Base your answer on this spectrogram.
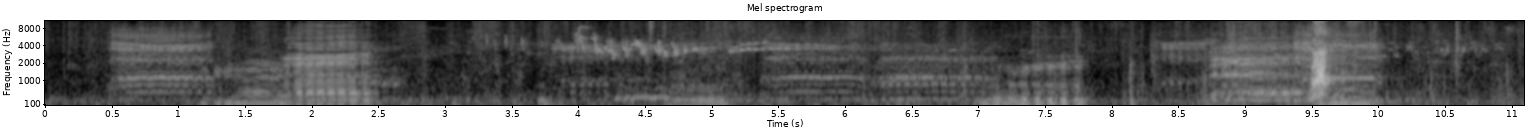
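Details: A lamb calling and a ewe answering as Zwartbles sheep settle for the night at sunset after feeding on an Irish farm in County Kilkenny. Several rich, quavering bleats come in short bursts, with a thin whistled birdsong in the middle.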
